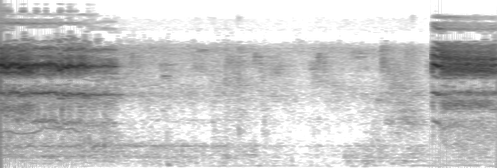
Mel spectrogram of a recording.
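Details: Rosella giving a raspy, grating screech lasting about a second, a quiet stretch, then another short harsh burst at the very end.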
